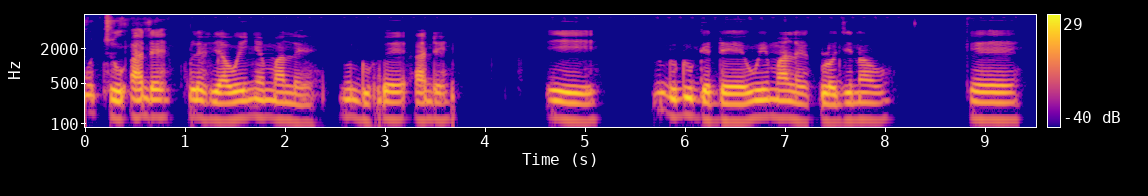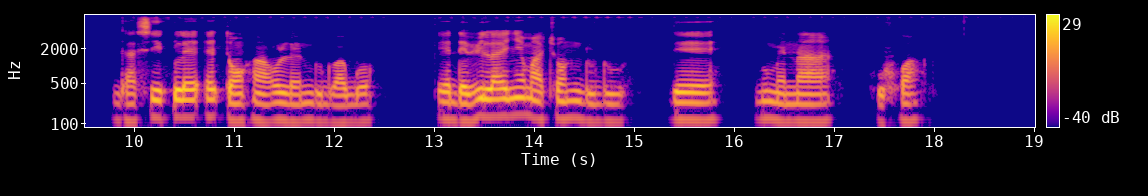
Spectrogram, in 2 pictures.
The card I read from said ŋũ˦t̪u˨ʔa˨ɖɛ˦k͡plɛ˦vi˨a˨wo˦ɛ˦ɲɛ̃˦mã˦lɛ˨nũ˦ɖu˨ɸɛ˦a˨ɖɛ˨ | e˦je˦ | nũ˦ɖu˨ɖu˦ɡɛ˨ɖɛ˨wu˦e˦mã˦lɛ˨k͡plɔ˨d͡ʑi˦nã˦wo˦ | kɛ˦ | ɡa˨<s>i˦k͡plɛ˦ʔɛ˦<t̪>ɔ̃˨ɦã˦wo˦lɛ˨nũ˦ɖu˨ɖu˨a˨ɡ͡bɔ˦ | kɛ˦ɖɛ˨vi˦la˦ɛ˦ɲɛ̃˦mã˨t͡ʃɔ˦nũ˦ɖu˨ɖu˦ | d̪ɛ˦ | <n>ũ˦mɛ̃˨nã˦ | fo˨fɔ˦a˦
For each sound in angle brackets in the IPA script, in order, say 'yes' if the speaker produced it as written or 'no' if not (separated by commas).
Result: yes, yes, yes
